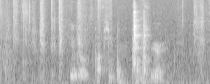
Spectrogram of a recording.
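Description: Handling noises of a fabric-covered elevator being lifted and shifted on a workbench: light clicks and scrapes, with one sharp click about two-thirds of the way through. Brief low muttering is heard between them.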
